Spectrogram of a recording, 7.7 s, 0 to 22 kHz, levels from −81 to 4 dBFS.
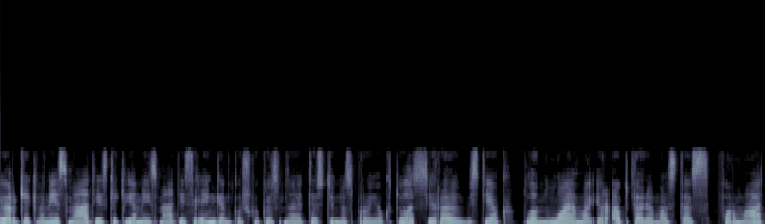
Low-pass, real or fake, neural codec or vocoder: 7.2 kHz; fake; codec, 16 kHz, 2 kbps, FreqCodec, larger model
